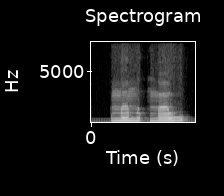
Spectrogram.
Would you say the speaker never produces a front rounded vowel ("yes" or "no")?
no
